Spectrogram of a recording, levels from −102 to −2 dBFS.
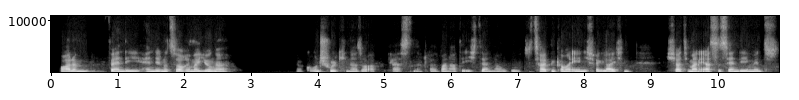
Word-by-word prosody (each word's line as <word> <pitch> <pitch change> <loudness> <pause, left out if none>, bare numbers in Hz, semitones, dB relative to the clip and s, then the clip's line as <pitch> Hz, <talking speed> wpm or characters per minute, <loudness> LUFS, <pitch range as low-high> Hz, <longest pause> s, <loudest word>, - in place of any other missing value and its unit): Vor 95 - +1
allem 95 -1 +2 0.3
werden 100 +1 +4
die 95 -2 +2
Handynutzer 105 +2 +3
auch 95 - -1
immer 100 -1 +3
jünger. 95 -3 +2 1.0
Ja, 85 - -19
Grundschulkinder 100 -3 -4
so 85 -1 -6
ab - - -8 0.2
1. 100 -1 -11
Kla 100 +1 -12
Wann 90 0 -3
hatte 95 0 -7
ich 115 - -7
denn? 95 -2 -2
Na 90 -2 -8
gut, 90 +1 -9
die 105 - -19
Zeiten 100 +2 +1
kann 95 - +1
man 90 - +3
eh 100 0 +2
nicht 95 -1 0
vergleichen. 85 0 +1 0.5
Ich - - -8
hatte - - +2
mein - - +5
1. - - -1
Handy 100 0 +3
mit 95 -1 -1
95 Hz, 180 wpm, -25 LUFS, 90-100 Hz, 1.0 s, mein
